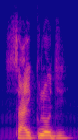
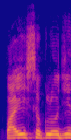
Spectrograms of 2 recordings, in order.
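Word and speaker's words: psychology: एल ओ जी वाई साइकोलॉजी ठीक है पाई साइकोलॉजी नहीं बोलना है यहां पे देख सकते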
